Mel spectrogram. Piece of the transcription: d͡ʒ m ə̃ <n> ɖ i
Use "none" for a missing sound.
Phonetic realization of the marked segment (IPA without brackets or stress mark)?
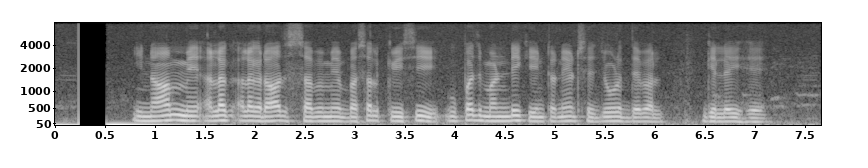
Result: ɳ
